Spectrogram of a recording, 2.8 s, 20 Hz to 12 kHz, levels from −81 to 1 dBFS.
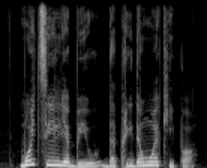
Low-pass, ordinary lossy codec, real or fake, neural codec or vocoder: none; none; real; none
